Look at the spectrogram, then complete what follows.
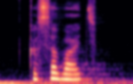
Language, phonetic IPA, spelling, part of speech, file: Belarusian, [kasaˈvat͡sʲ], касаваць, verb, Be-касаваць.ogg
- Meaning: to abolish, to cancel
